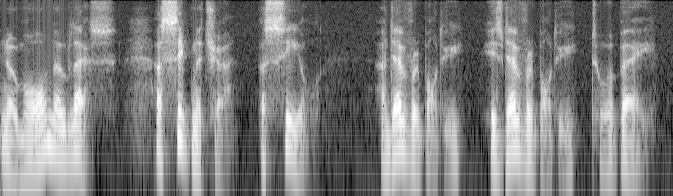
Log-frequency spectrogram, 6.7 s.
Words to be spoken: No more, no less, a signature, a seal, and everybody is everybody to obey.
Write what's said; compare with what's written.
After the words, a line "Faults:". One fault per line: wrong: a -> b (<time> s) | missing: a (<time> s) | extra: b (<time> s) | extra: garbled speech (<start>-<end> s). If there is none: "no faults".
No more, no less, a signature, a seal, and everybody is everybody to obey.
Faults:
no faults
